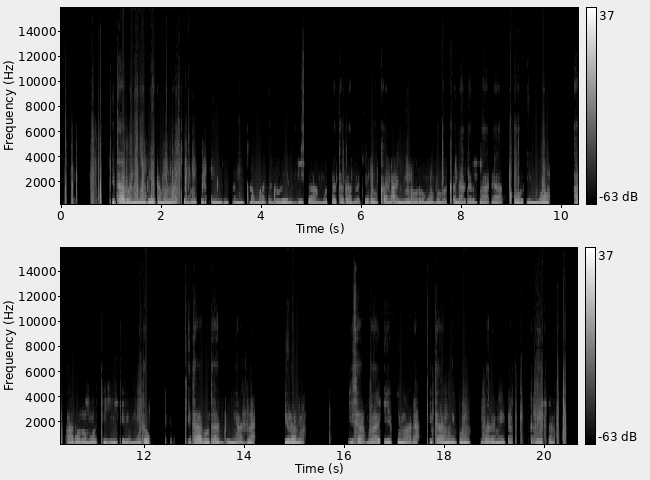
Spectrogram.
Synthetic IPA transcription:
kɪt̪ʰaːbɐnɐmɐbe̞ːkɐmɐmaːft̪ɪlːuːt̪ɪɾkɪnd͡ʒɛt̪ʼɐnk̪ːɐhʊmaːt̪ɐd̪ʊɾe̞ːnɪsamʊlɐt̪ɐkʼɐbɐd͡ʒɛᶑʊkʰɐnhɐjːuːnɔɾɔmoːbɔbɐkʼːɐlaːɡɐɾbaːd̪aːkʰːo̞ːʔɪmːo̞ː | ʔɐfaːnɔɾɔmo̞ːt̪ːɪhiːk̪ɛjɛmːuːt̪ɐʔʊ̥ | kʰɪt̪ʰaːbɔt̪ɐːd̪ːʊɲːaːrːɐ | d͡ʒɪɾɐn | ʔɪsabaːjʔːe̞ːt͡ʃʼɪmaːᶑɐkɪt̪aːbnɪkʊn | bɐɾɐmeːkʼɐb̥ɐrːe̞ːfɐn

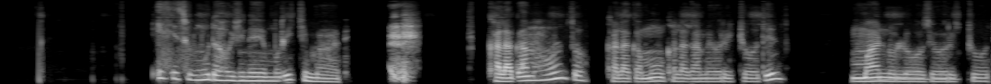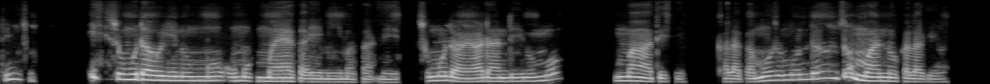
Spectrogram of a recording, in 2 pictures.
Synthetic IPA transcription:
ʔɪsɪsʊmʊd̪ahʊd͡ʒɪneːmʊɾɪt͡ʃːɪmaːt̪ɪ̥ | kʰɐlɐkʼɐmhɔnsɔkɐlɐkʼɐmukɐlɐkʼɐmɛɔɾɪt͡ʃːo̞ːt̪ɪnsʊ̥ | mɐnːʊlo̞ːsɛɔɾɪt͡ʃːo̞ːt̪ɪnsʊ | ʔɪsɪ̥sʊmʊd̪ahʊd͡ʒɪnʊmːoːʊmmɐjɐkɐʔemiːmɐkɐnneːt̪sʊmʊd̪ajaːd̪ɐnd̪inʊmːoː | maːt̪ɪsɪ | kɐlɐkʼɐmus̬ʊmʊnd̪ɛɔnsɔmɐnːʊkɐlɐkʼe

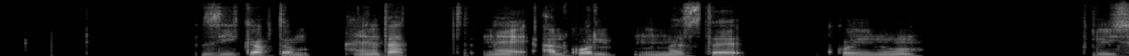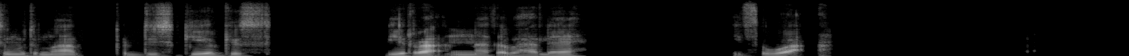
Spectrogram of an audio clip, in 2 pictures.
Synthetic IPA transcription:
ʔɨzikʰaβt̪ʰo̞̰m | ʕajnɐt̪ʰat̪̚ | naja̰lkʰo̞lmɐst̪ʰɐ | kʰo̞jnu | pʰolisumd̪ɨmːakʼɨd̪ːuʃɡɨɾɡɨs | biɾa̰ɨ̰nːat̪ʰɐ̰βahlɐ | jɪt͡sʼɨwa̰ʕ

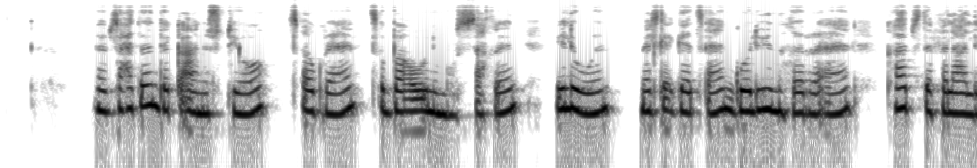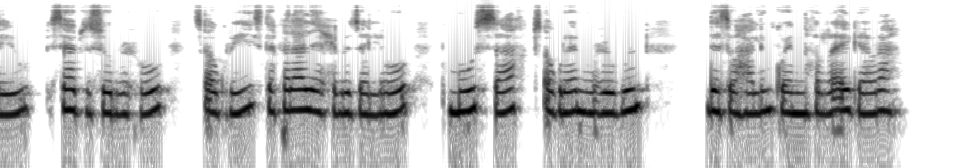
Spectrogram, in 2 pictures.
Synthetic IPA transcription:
mɐβzaħt̪ʰɐnd̪ɐkʼːa̰ʔanɨst̪ʰijo̞ | t͡sʼɐɡɾant͡sʼɨbːaχʼṵʔunɨmɨwʊsːaxɨn | ʔilɨwʊn | mɐlkʰɨʕɡɐt͡sʼanɡo̞liunɨxɨrɐ̰ʔɐn | kʰaβz̥ɨt̪ʰɐfɐlalɐjubɨsɐβzɨsɨɾɨħu | t͡sʼɐɡɾizɨt̪ʰɐfɐlalɐjɛħɨβɾizɐlːɐwo | b̥ɨmɨwʊsaxt͡sʼɐɡɾɐnwʊʕuɡɨn | d̪ɐsβaɦalɨnkʰo̞jnɨnːɨxɨrːɐ̰ʔjɡɐβɾa

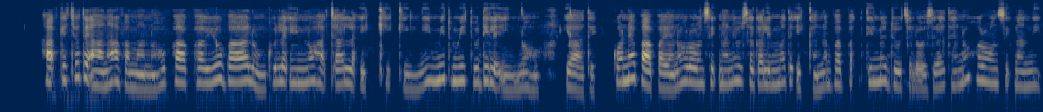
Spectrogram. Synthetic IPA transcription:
hɐkʼːɪt͡ʃːɔt̪ɛaːnɐːfɐmɐnːɔɦʊpʰaːpːɐjʊbaːlʊŋkʊlɛʔɪnːɔɦɐt͡ʃʼalːɐʔɪkʰːɪkːɪnːɪmɪt̪ʊmɪt̪ʊd̪ɪlɛʔɪnːɔɦɔjaːt̪ɛ | kɔnːɛpaːpːɐjɐnɔhɔɾonsɪʔnɐnːɪhʊsɐɡɐlɪmːɐt̪ɛʔɪkːɐnːɐbɐbːɐt̪ɪnːɔd͡ʒuːt͡sːɛlo̰ːsɪɾɐt̪ɛnɔhɔɾoːnsɪʔnɐnːɪ

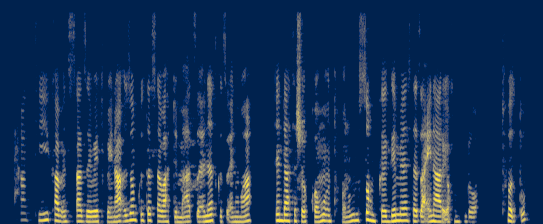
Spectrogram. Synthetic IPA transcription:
ħant̪ʰikʰaβʔɨnsɨ̥sazɐβet̪kʰo̞jnaʔɨzo̞mkʰɨlt̪ʰːɐsɐβat̪̚d̪ɨmːat͡sʼɨʕnɐt̪kʰɨt͡sʼɨʕɨnɨwa | ʔɨnd̪at̪ʰɐʃɐkʰːomuɨnt̪ʰɨ̥xonunɨsɨxumkʰɐɡɨmɐlt̪ʰɐt͡sʼa̰ʕinaɾḭʔexumnd̪o | t̪ʰɨ̥fɐlt̪ʼu

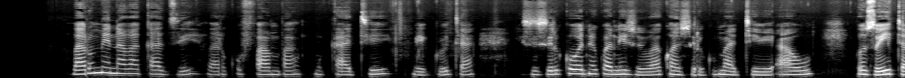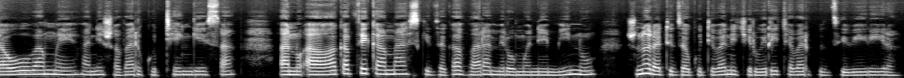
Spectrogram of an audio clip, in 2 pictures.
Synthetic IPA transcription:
ʋaɾume̞naʋakad͡ziʋaɾikufambamukatʰime̞ɡʱuːtʰa | iʐiʐirikuo̞ne̞kwane̞ʐiʋakwaʐiɾikumatʰeʋeʔaːwo̞ko̞zo̞itawo̞ʋamwe̞ʋane̞ʐaʋaɾikutʰe̞ŋɡe̞ːsaʋan̤uʔaʋaʋakap͡fe̞kamaskid͡zakavʱaɾamiɾo̞mo̞ne̞m̤in̤u | ʐ̥ino̞ɾatid͡zakutiʋane̞t͡ʃirwe̞ɾe̞t͡ʃaʋarikud͡ziʋiɾiːɾa

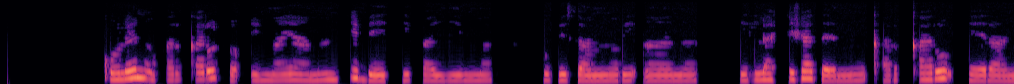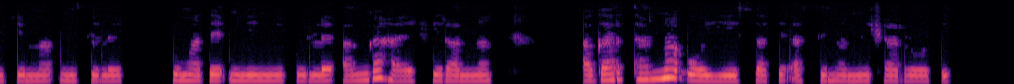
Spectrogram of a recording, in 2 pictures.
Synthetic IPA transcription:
kʼɔlɛnɔkʼɐɾkʼːɐɾʊt͡ʃʼɔʔɪmːɐjaːmɐnt͡ʃʼːɪbe̞ːt̪ːɪkɐjːɪmːɐ | kʊfɪsɐnːɔɾɪʔaːnɐ | ɪlːɐt͡ʃːɪʃɐt̪ɛnːɛkʼɐɾkʼːɐɾʊheːɾɐnt͡ʃʼɪmːɐmɪsɪlɛ | kʊmɐt̪ɛmɪnɪnːɪkʊlːɛʔɐŋɡɐɦɐjʃɪɾɐnːɐ | ɐɡɐɾt̪ɐnːɐʔɔjeːsːɐkɛʔɐsːɪmɐnːɪʃɐrːoːt̪ɪ

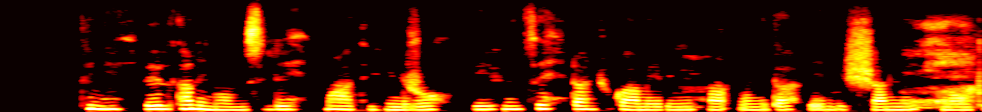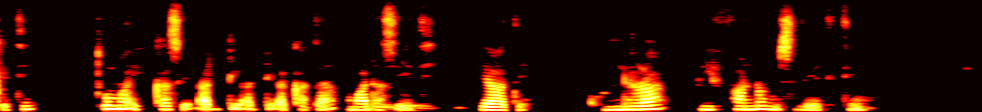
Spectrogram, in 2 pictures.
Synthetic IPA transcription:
t̪ʰɪnɪbeːlt̪ɐnɪnoːmɪsɪlɛmaːt̪ʰɪhɪnɪɾɔb̥iːfɪnt͡sɛd̪̥ɐnt͡ʃːʊkaːme̞ːɾɪnaːʔonɛt̪ɐleːlːɪʃːɐnːɛnoːŋkɛt̪ɪ | t̪ʼʊmɐʔɪkːɐsɛ̰ʔɐ̰d̪ːɪʔɐ̰d̪ːɪ̰ʔɐ̰kːɐt̪ɐmɐd̪ɐseːt̪ɪ̥ | jaːt̪ɛ | kʰʊnːɪɾɐ | b̥iːfːɐnːɔmɪsɪle̞ːt̪ɪ̥t̪ɪnɛ

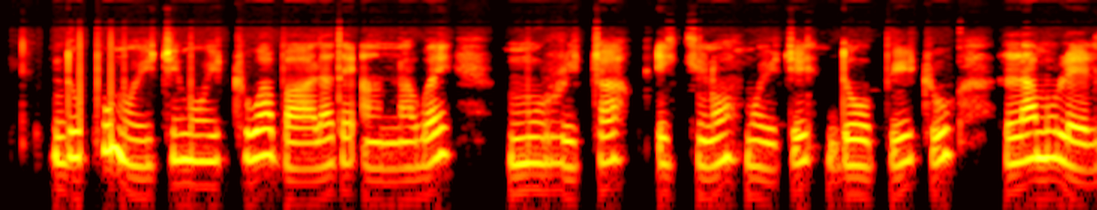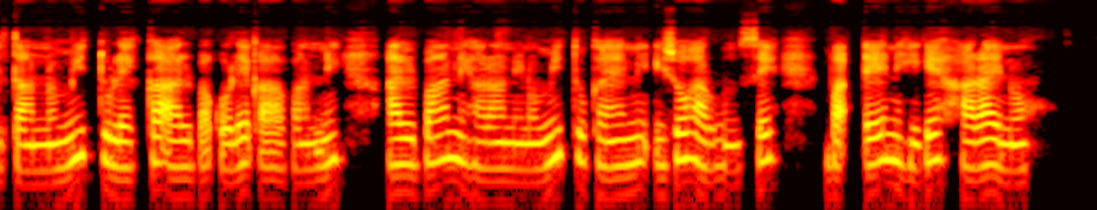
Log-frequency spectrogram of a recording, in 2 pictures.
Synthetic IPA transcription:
d̪ʊpːʊmɔjt͡ʃːɪmɔjt͡ʃːʊwɐbaːlɐt̪ɛʔɐnːɐwɔj | mʊrːɪt͡ʃːɐ | ɪkʰːɪnɔmɔjt͡ʃːɪd̪oːpːiːt͡ʃːʊlɐmʊle̞ːlt̪ɐnːɔmɪt̪ːʊlɛkːɐʔɐlbɐ̰kʼɔlɛkʼa̰ːfɐnːɪɐlbaːnːɪɦɐɾɐnːɪnɔmɪt̪ːʊkɐjnːɪʔɪsɔhɐɾʊnsɛ | bɐɗːe̞ːnːɪɦɪɡɛhɐɾɐjnɔ

